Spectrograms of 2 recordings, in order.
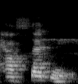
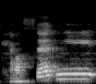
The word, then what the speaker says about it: chalcedony: next stone is calcium or chalcedony however you want to pronounce it tomato tomahto it doesn't matter is chalcedony or calcium and it's okay whichever way you want to say it now this particular stone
